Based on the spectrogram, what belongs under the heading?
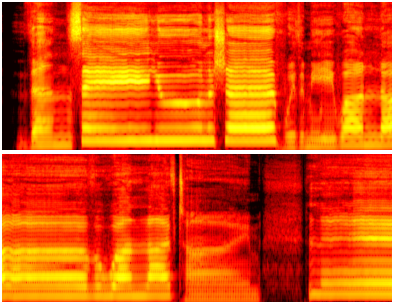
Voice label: MXL 603S male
